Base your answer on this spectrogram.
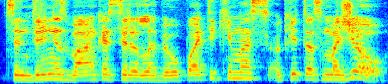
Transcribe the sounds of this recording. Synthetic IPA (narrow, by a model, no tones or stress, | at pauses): t̪sʲɛnʲt̪ʲɾʲɪnʲɪsbɑŋkɐsiːɾɐlˠɐbʲɛʊpɑːt̪ʲɪkʲɪmɐsoːkʲɪt̪ɐsmɐʒʲɛʊ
